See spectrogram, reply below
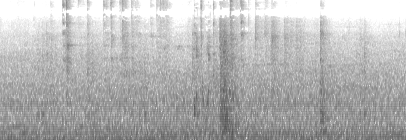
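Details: Indoor hiss broken by scattered clicks and a louder knock or door-like sound, with no animal calls.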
